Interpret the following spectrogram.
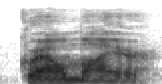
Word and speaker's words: Grawemeyer: That's how a German would pronounce it. Is that how an American would pronounce it? Grawemeyer.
